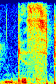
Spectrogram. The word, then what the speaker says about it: Gist: And finally, if you want to get your spooky on, you can always visit the, I believe it's pronounced Gist Cemetery. – Gist. – G-I-S-T.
